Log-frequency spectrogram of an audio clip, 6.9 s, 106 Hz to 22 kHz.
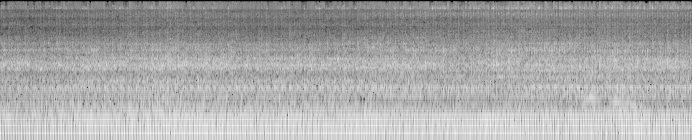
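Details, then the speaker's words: Massey Ferguson GC1710 sub-compact tractor diesel idling unevenly with a lumpy, shaking beat around two per second and heavy low rumble, strong vibration and power loss; owner suspects a cylinder misfiring or not firing, not confirmed. "now I idle it down and you can see how rough I mean I I can't I wish I could show you how much this knob is moving but it's bouncing tremendously everything is just everything's shaking"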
